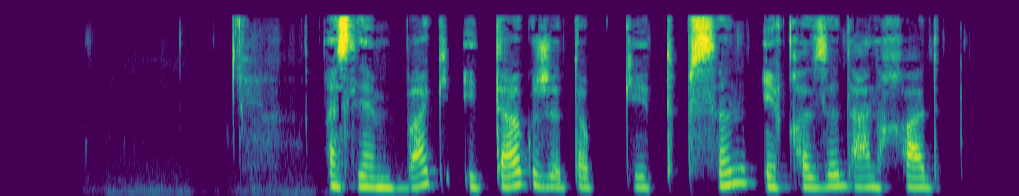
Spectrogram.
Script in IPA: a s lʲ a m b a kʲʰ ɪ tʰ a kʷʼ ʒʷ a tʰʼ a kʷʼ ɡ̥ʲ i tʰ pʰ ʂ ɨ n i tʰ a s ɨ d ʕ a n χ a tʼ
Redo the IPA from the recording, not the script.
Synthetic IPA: a s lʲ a m b a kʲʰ i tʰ a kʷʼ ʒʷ a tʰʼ a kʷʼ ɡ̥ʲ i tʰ pʰ s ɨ n i qʰ a z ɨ d ʕ a n χ a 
